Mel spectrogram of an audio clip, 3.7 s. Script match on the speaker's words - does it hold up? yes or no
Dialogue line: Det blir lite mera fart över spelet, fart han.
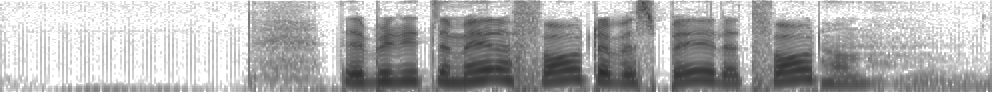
yes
